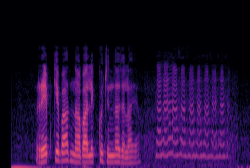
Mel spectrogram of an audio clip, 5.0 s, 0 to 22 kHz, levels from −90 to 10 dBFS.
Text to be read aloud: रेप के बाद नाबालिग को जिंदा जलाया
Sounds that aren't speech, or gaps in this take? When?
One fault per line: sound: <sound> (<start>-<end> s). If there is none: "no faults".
sound: laugh (3.1-4.6 s)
